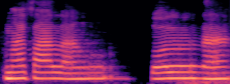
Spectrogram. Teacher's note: لم تنوين بالفتح مخفى عند الضاء المفتوحة بغنى حركتين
